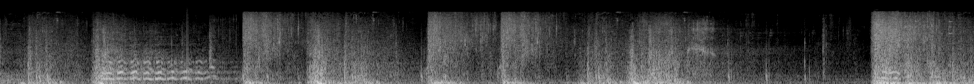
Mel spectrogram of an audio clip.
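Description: A creature screeches in a high, wavering cry.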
